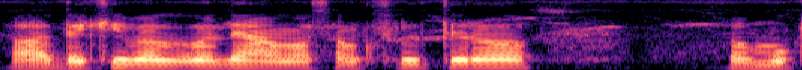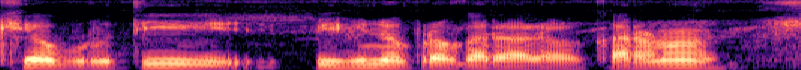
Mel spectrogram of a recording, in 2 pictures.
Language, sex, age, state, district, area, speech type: Odia, male, 18-30, Odisha, Koraput, urban, spontaneous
